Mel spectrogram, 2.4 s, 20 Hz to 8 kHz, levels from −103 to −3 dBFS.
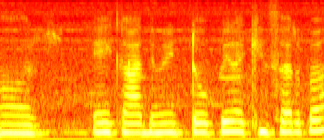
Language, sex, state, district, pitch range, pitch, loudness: Garhwali, female, Uttarakhand, Tehri Garhwal, 195-210 Hz, 200 Hz, -15 LUFS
